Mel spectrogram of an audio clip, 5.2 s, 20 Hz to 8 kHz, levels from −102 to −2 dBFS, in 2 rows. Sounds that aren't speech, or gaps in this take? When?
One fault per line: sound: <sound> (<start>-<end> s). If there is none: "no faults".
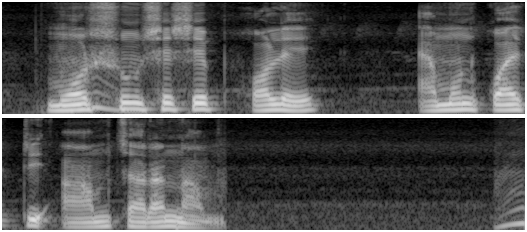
no faults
